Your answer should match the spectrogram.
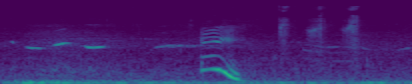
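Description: Faint, short, high chirping notes of a small bird, several in a row, over a low rumble; a woman's short sharp call cuts in about halfway.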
